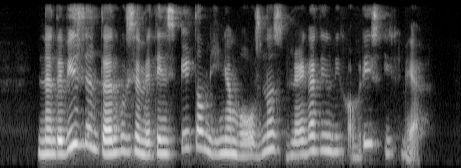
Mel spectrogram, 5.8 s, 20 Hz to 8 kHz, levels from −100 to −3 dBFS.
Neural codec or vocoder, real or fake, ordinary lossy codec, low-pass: autoencoder, 22.05 kHz, a latent of 192 numbers a frame, VITS, trained on one speaker; fake; none; 7.2 kHz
